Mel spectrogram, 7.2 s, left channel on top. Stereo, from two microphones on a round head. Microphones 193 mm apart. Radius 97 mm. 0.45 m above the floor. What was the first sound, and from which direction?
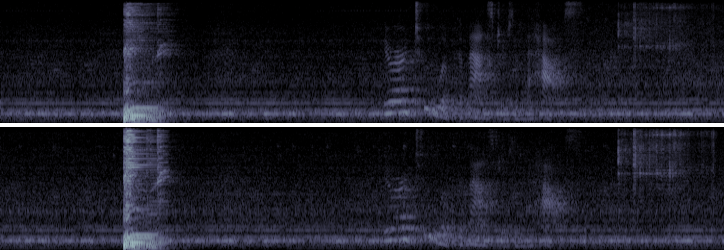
A clunk, 75° right (ahead or behind).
